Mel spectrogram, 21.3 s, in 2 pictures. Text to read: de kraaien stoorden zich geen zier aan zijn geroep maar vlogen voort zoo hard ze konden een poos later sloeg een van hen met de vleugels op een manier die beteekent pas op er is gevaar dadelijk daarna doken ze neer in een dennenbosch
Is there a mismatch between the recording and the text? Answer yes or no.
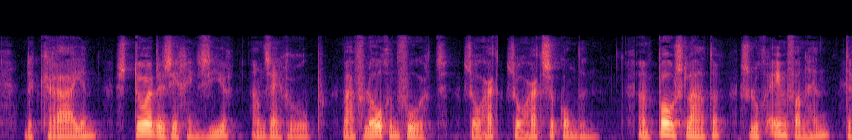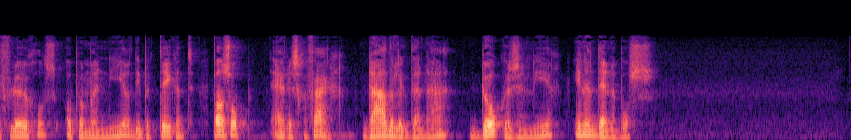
yes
